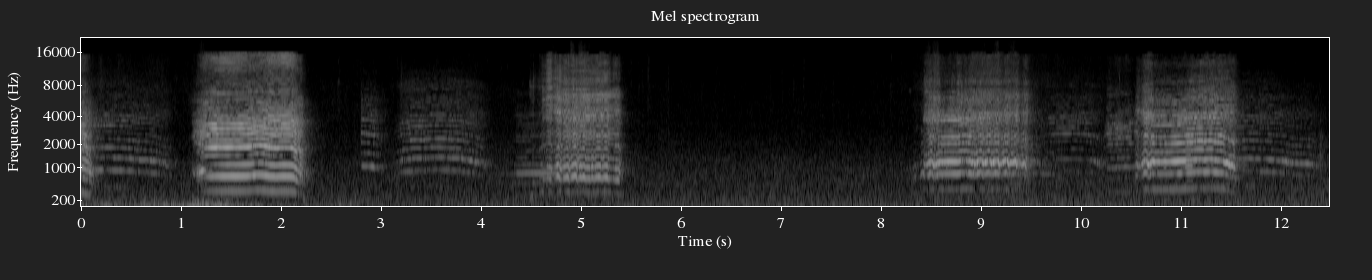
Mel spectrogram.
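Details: Six quavering goat bleats in two bursts, loud nasal cries with a pronounced tremble, separated by a quiet pause of several seconds.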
